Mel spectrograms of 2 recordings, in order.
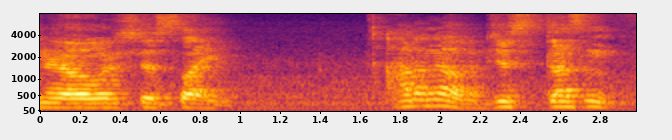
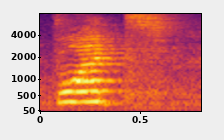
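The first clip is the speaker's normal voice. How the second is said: high, slow baffled what; incredulous what; 12 semitones higher than usual. Real, not acted. Podcaster scoffing at a movie death, high and slow. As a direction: stretch the disbelief out. Disbelief at Bane shot.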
